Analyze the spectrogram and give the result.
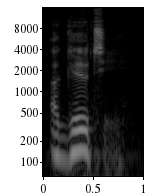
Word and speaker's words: agouti: How do you spell it? – A-G-O-U-T-I. – Agouti.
